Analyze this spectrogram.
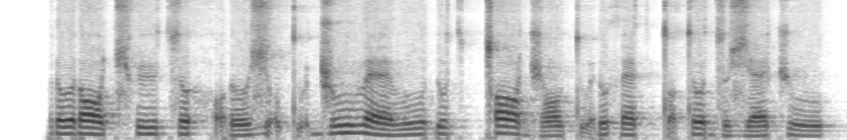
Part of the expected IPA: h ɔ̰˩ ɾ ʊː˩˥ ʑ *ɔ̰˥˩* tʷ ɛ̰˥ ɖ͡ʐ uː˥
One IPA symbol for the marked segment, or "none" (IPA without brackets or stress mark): ɔ̰˥˩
